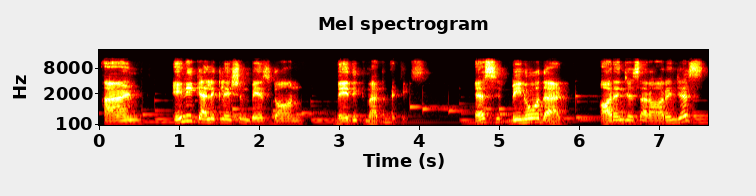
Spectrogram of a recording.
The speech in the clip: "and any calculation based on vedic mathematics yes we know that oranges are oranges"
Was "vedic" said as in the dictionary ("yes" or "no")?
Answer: yes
